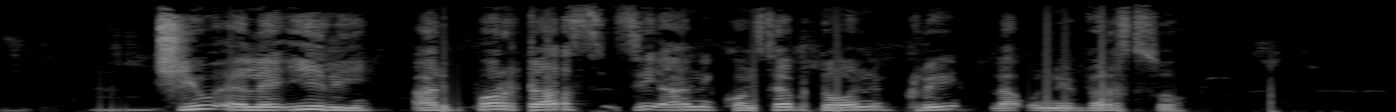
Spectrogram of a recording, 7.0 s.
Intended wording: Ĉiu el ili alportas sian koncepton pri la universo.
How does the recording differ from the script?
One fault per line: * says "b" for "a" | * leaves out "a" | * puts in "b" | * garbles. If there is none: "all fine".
all fine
